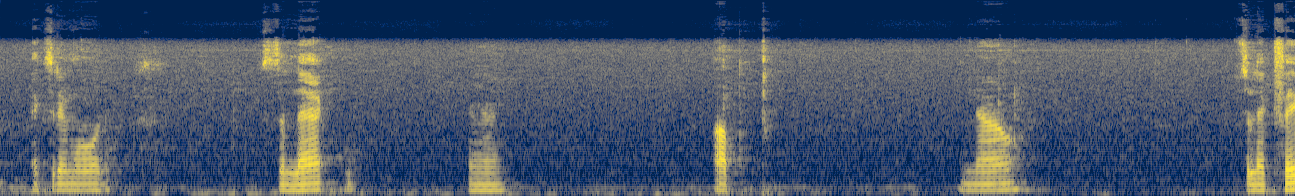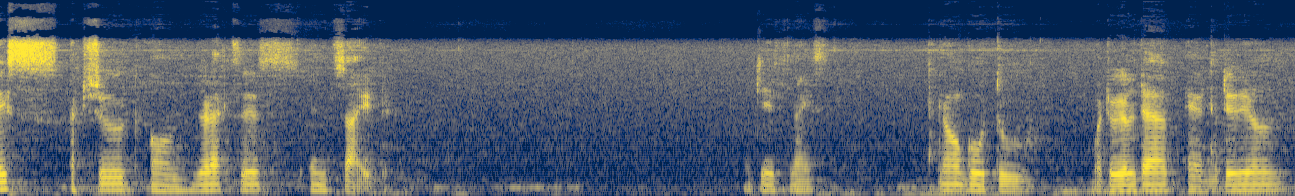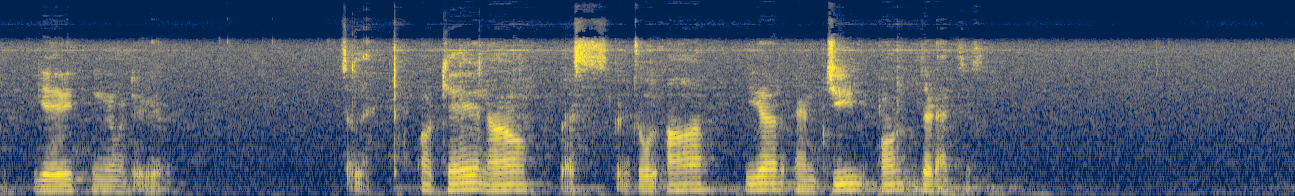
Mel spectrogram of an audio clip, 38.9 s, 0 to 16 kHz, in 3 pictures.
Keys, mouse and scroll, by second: 0.4 click, 1.6 n, 2.2 n, 2.5 b, 4.2 drag, 7.3 Tab, 8.1 click, 9.6 click, 10.0 Tab, 10.4-11.6 scroll up 1, 11.6-12.3 drag, 13.3 e, 16.8 click, 18.7 click, 20.8 click, 22.3 Tab, 23.3 click, 24.3 click, 25.1 Tab, 26.5-29.9 drag, 29.9 Tab, 30.5 Tab, 31.8 ctrl+r, 34.0 g.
